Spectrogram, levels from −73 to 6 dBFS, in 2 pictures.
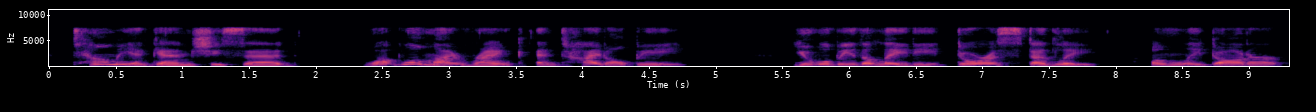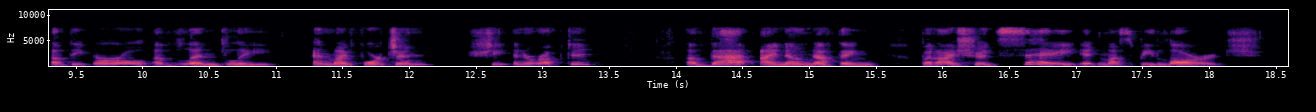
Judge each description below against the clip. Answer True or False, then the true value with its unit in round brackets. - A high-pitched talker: True (220 Hz)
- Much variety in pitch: False (4.6 semitones)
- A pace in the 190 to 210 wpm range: False (145 wpm)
